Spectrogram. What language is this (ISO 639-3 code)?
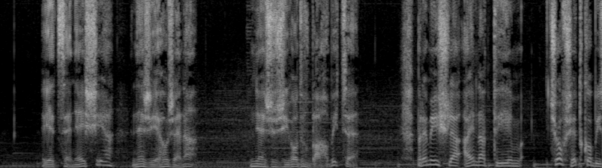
slk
